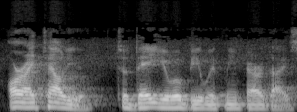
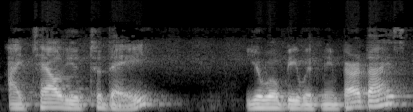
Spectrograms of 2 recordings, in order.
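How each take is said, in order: First: The pause comes before the word today. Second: The pause comes after the word today.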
